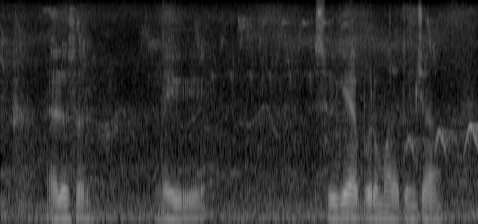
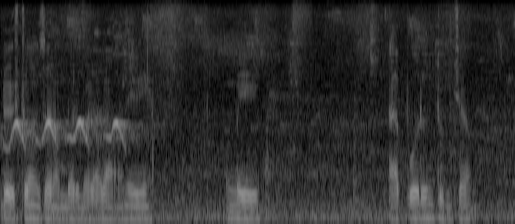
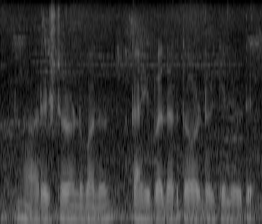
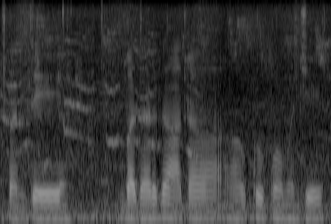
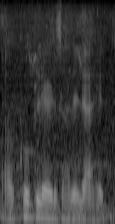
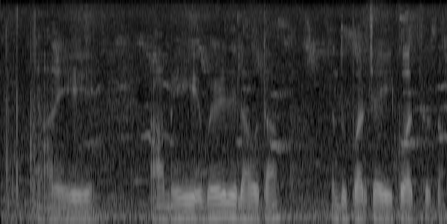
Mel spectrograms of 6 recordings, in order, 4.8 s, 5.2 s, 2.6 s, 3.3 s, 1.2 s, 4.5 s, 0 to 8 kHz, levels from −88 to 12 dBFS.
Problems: constant background noise, background conversations at intervals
